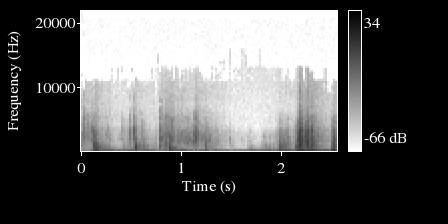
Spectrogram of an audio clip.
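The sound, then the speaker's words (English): A cardboard box, a small package on a desk in a cabin, is handled and quickly shut, with a series of dull thumps and soft rustling knocks at irregular intervals over a low steady hum, ending in a louder cluster of bumps. “You're examining the contents of the package when quickly you close the box.”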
